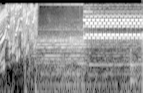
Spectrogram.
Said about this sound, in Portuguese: Quem tá me ligando essa hora? Alô?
